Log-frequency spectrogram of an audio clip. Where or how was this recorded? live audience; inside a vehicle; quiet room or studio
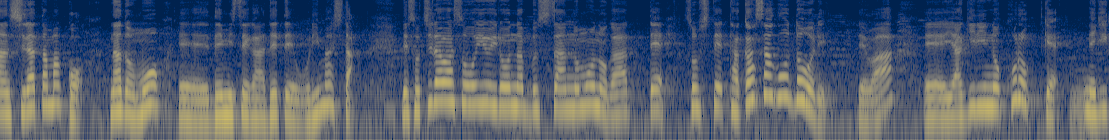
live audience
